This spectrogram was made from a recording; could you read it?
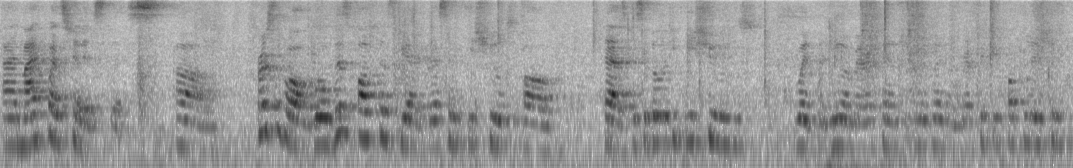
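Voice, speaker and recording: A woman's voice: medium pitch, normal speed. Woman, has a cold, earnest, self-correcting, distant voice. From Nigeria. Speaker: special education advocate, audience member. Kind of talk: public question at a community meeting. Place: community meeting hall. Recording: echoey hall, voice from afar, background noise.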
